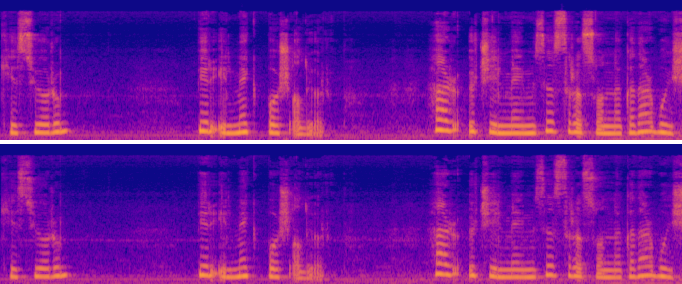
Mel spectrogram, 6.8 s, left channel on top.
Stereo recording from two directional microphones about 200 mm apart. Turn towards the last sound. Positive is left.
turn(degrees=20)  # may be behind; listen again after turning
